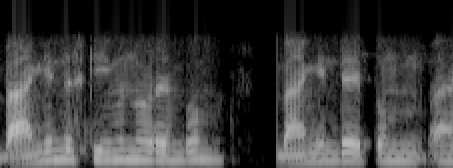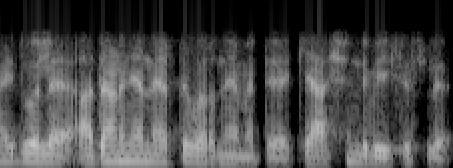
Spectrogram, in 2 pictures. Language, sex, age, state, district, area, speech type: Malayalam, male, 18-30, Kerala, Idukki, rural, conversation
